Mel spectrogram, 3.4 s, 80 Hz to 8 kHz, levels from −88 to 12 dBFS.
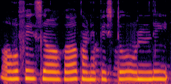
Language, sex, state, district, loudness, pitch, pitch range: Telugu, female, Andhra Pradesh, Sri Satya Sai, -13 LUFS, 260 Hz, 255-265 Hz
